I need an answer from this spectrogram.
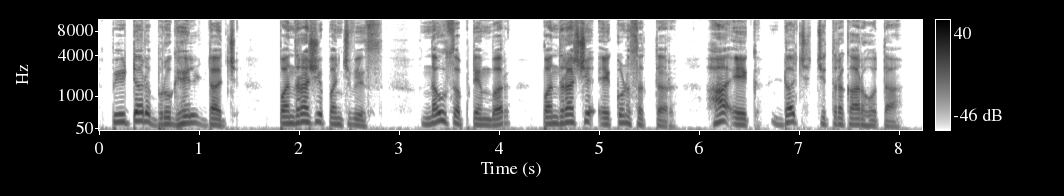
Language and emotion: Marathi, neutral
